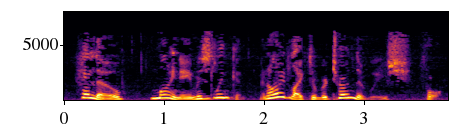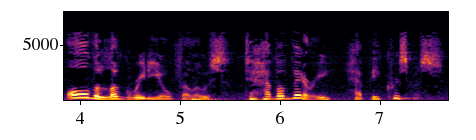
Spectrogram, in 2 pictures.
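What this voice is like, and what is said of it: Fake British accent, sounds Australian. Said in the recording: “that's me in my fake British accent, and I think it sounds Australian. However, I'm not British”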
